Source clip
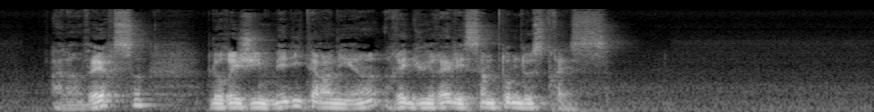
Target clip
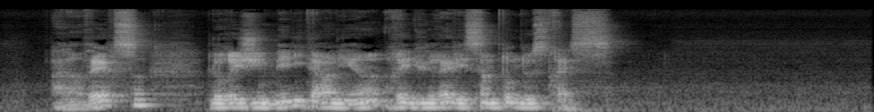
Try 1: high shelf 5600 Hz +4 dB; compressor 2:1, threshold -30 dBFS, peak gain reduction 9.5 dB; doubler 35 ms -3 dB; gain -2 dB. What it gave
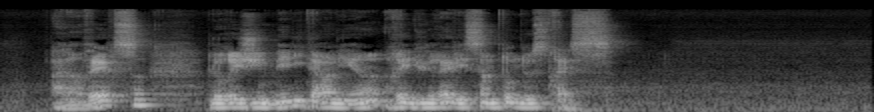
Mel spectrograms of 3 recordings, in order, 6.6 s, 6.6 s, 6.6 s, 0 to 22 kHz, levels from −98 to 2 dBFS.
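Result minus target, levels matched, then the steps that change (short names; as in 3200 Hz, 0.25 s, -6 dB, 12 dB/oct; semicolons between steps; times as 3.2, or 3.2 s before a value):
compressor: peak gain reduction +3 dB
change: compressor 2:1, threshold -24 dBFS, peak gain reduction 6.5 dB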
